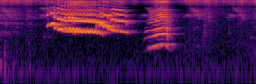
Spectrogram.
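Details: Pet parrot, called Mitthu in Hindi, giving a harsh, rasping squawk with stacked harmonics lasting under a second, then a shorter descending screech; faint background hiss between calls.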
